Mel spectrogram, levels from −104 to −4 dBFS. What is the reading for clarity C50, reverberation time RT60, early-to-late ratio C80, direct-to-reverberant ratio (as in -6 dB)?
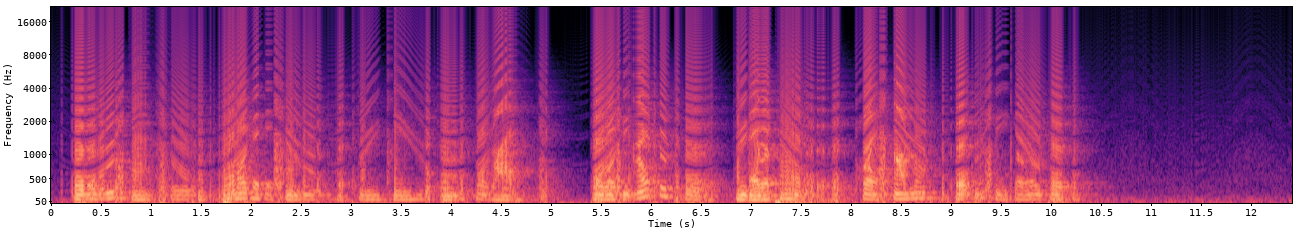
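11.5 dB, 0.85 s, 14.0 dB, 10.5 dB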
